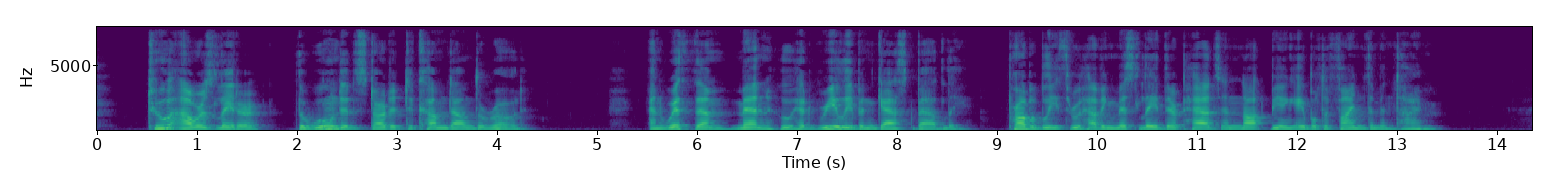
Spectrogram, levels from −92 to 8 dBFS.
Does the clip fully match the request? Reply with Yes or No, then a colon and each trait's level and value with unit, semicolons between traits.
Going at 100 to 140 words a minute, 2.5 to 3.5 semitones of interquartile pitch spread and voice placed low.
No: average, 155 wpm; average, 2.8 semitones; low, 125 Hz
